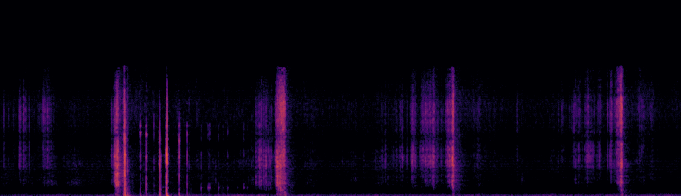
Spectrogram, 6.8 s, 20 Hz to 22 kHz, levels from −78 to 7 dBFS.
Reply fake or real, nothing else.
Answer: fake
